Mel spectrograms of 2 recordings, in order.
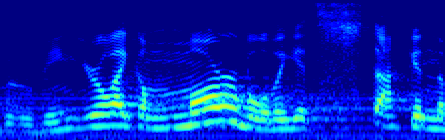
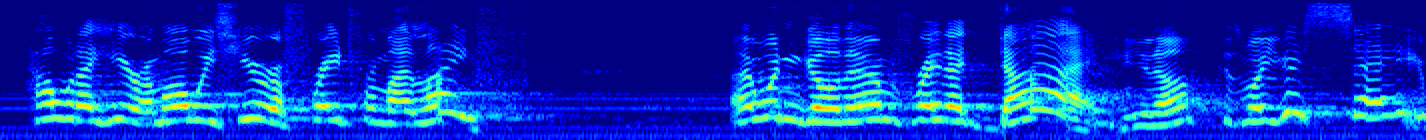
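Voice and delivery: mock frightened member; 8 semitones higher, 6 dB louder than usual. Mocking fearful church member.

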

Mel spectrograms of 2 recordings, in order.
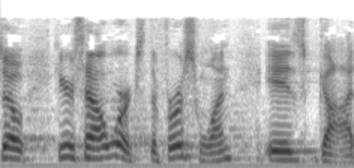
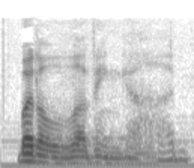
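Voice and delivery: soft; 10 semitones lower, 7 dB quieter than usual. Acted. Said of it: "his favorite sermon".

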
